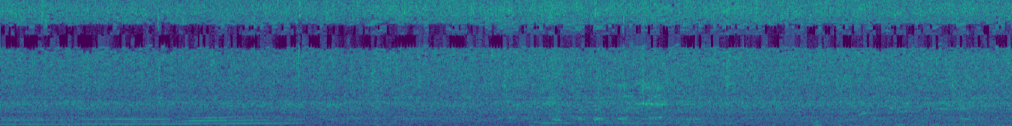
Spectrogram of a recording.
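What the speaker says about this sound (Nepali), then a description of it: "पानी चाहिँ बवाल परेको अवस्था छ काठमाडौँमा" Heavy rain pours down in Kathmandu as a loud, unbroken wash of noise, with a voice speaking over it.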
